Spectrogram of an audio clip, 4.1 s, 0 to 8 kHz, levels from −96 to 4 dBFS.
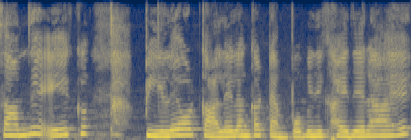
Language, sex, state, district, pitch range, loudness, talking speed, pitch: Hindi, female, Uttar Pradesh, Lucknow, 275-335 Hz, -12 LUFS, 190 wpm, 295 Hz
